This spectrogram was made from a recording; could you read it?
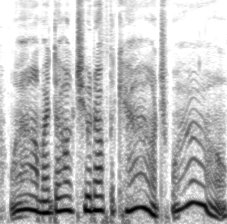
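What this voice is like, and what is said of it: Owen Wilson impression. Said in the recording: “I'm like Owen Wilson. ... He does say well a lot. ... my one impression”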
